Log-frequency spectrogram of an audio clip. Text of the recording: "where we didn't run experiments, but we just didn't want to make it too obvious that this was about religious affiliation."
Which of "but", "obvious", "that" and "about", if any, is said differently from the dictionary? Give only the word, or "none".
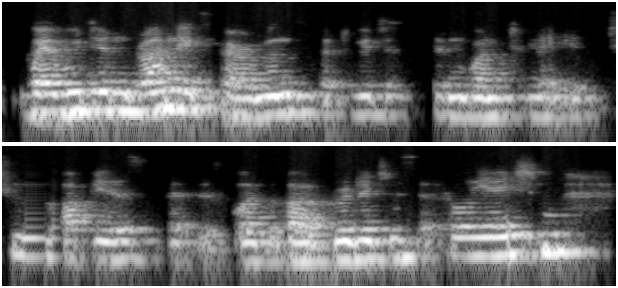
none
